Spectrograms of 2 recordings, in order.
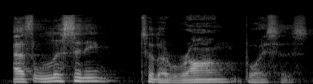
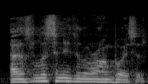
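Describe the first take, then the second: First: Slow regretful quote. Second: Said in the usual way. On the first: Retold or imitated. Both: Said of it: "here it is".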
